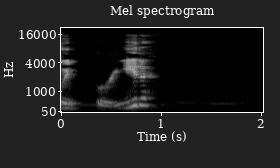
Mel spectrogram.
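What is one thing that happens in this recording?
A young woman exclaims with animation close to a microphone.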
